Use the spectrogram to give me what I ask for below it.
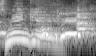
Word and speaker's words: Mingi: My name is Mingi.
